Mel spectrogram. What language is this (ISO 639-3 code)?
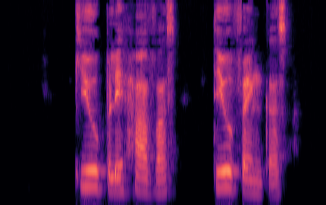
epo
